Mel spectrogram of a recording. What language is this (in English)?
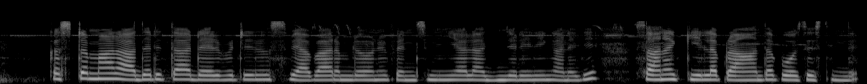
Telugu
